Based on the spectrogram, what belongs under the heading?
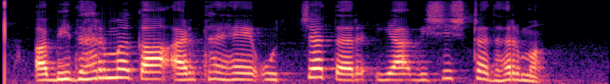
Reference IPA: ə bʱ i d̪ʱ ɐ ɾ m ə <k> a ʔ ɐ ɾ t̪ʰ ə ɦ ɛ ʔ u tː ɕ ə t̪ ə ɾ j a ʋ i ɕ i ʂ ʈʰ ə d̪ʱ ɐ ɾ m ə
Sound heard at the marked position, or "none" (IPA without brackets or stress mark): k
